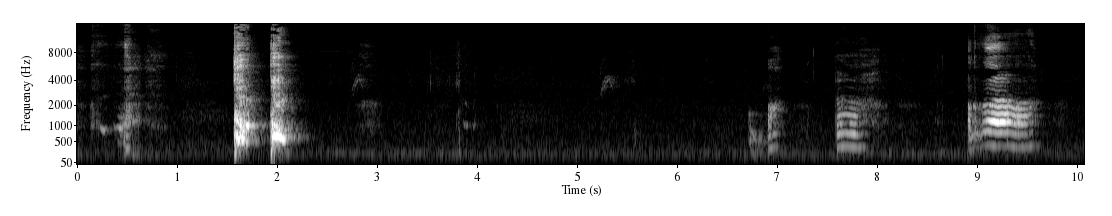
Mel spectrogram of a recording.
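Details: A baby coughing: a few short, sharp coughs, then soft fussy voicing and brief whimpers in a quiet room.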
